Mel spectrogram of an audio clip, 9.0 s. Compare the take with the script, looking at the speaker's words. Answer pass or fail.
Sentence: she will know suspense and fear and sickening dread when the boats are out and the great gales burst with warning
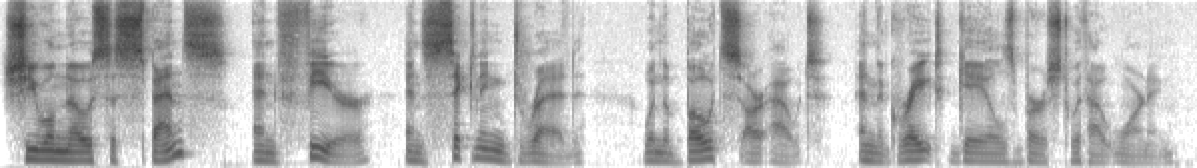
fail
